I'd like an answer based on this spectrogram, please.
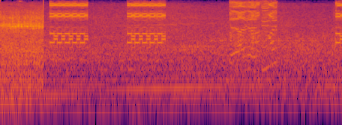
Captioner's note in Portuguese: som de brinquedo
